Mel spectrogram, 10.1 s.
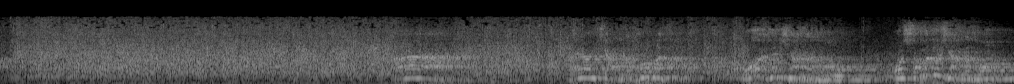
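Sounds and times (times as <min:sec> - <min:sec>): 
crowd applause: 0:00.0 - 0:08.3
speech: 0:05.8 - 0:06.8, 0:07.4 - 0:10.1.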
